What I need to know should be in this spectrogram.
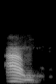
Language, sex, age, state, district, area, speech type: Sanskrit, male, 18-30, Karnataka, Shimoga, rural, conversation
